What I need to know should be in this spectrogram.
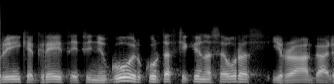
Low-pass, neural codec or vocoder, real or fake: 7.2 kHz; codec, 16 kHz, about 1 kbps, DyCAST, with the encoder's durations; fake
